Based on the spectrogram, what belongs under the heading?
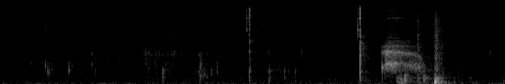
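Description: Quiet close-miked eating sounds: soft chewing and small wet mouth clicks. Near the end come a sharper click, a short louder mouth sound and a sharp knock.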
